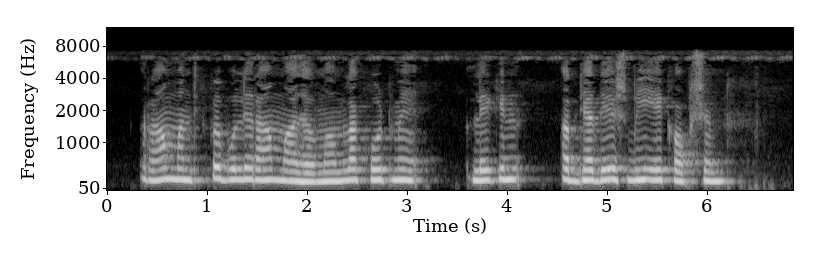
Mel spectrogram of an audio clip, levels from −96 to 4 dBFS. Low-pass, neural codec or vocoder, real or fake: 7.2 kHz; none; real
